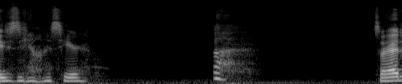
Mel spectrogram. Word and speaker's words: Xion: Because Shion's actually Xion. But no one that didn't play Kingdom Hearts would pronounce it as Shion.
